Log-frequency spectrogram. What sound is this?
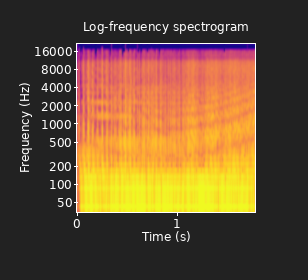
Electro Static
Electronic shock discharge from a SciFi style electricity based weapon. Single firing.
